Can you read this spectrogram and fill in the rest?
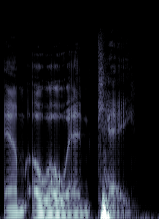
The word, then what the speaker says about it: Munch: I hate doing names sometimes because I tend to not get them right, but it's spelled Munch, but I did check it, so it's like it's more pronounced like Moonk.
